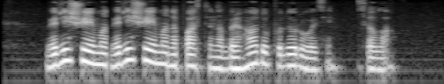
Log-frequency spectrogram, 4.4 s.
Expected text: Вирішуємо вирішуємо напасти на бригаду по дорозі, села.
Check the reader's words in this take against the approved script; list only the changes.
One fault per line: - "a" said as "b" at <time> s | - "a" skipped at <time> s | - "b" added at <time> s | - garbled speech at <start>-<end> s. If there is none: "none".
none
